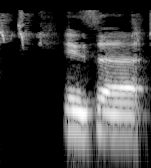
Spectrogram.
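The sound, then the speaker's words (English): A pet bird perched on a man's shoulder gives a quick run of high, thin chirps, then a person's voice comes in and talks over the last faint tweets. “The bird on Xavier's shoulder.”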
